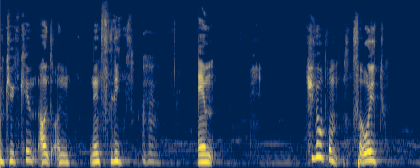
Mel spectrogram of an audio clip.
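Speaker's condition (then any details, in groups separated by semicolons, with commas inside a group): Spastic cerebral palsy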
